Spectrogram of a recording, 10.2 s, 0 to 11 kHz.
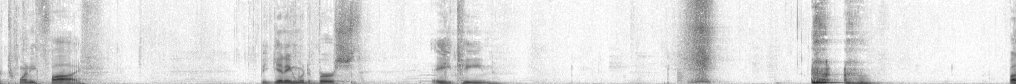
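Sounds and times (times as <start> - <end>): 
speech: 0.0 - 1.0, 2.6 - 3.7, 4.3 - 5.1
person clearing throat: 8.1 - 8.9.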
